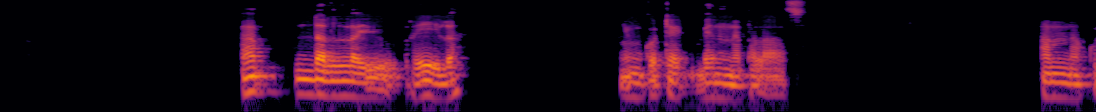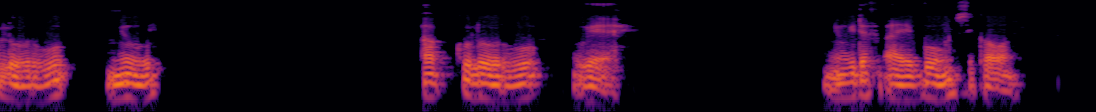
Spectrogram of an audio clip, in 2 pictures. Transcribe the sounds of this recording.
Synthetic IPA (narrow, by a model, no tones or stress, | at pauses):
ʔadalːajṵɾejla | ɲuŋkɔtɛk̚bɛnːapala̰s | ʔanːakuloɾwu | ɲuːl | ʔakːuloɾwu | wɛ̰ːɾ | ɲuŋɡidɛfajbumsikawɔ̰n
